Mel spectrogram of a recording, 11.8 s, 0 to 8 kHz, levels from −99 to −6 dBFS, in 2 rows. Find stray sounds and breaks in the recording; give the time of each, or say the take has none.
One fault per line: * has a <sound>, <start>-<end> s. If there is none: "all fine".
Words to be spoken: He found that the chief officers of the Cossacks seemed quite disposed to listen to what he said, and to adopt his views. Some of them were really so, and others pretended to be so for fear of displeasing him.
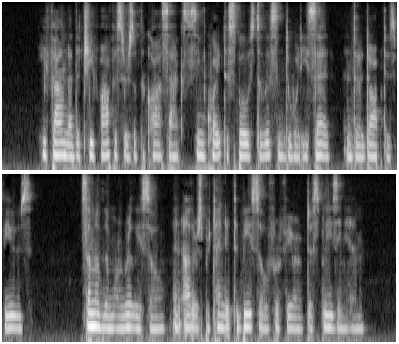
all fine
